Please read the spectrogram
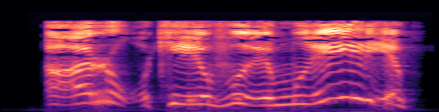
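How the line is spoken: Creaky voice. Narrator (Russian): проскрипел библиотекарь

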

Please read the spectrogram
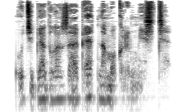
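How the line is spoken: Whisper in ear. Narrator (Russian): прошептал ей на ухо

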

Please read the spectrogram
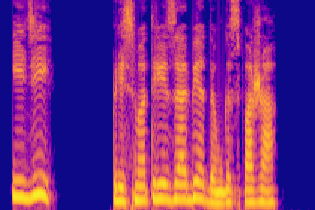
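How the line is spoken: Sudden sharp command. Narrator (Russian): неожиданно резко приказал ей Гарик

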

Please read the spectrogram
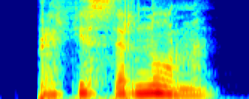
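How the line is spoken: Muttered. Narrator (Russian): пробормотала я

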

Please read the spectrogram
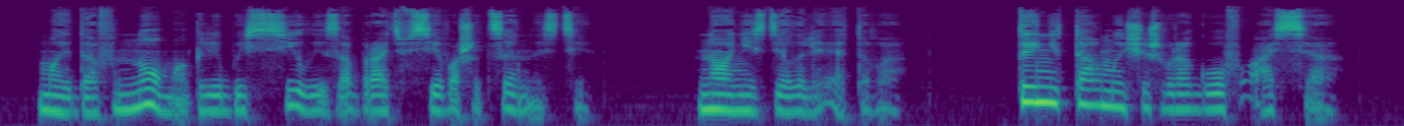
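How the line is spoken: Close intimate whisper. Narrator (Russian): прошептал практически в губы

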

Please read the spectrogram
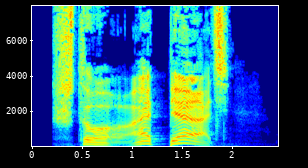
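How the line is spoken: Mage's resigned groan. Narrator (Russian): обреченно простонал маг

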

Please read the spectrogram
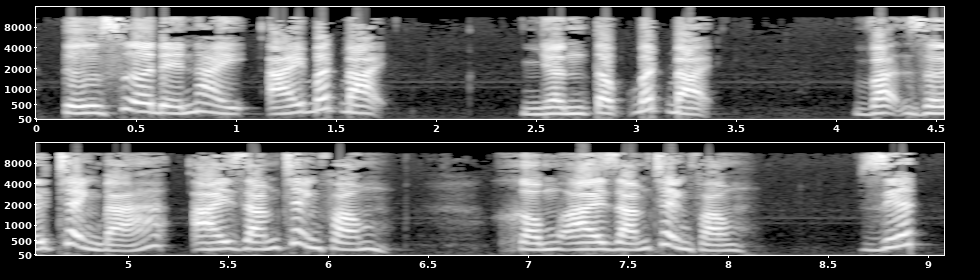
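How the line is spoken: Crowd chanting, shouting. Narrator (Vietnamese): Mấy trăm tướng sĩ cùng hò hét

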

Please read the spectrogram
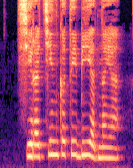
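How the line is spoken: Sighing mother. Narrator (Russian): вздохнула мать

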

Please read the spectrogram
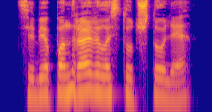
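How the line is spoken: Chuckling. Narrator (Russian): хохотнул Антипка

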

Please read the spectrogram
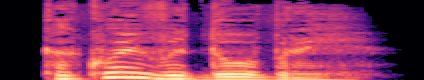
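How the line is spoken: Tender, affectionate. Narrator (Russian): ласково проговорила Лиза

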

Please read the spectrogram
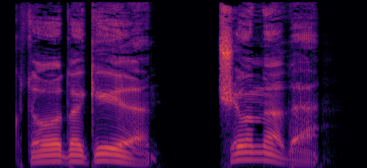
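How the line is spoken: Deep bass voice. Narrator (Russian): пробасил

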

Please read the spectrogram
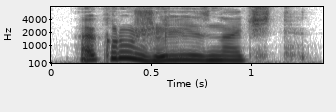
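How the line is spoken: Calm inner thought. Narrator (Russian): спокойно подумал

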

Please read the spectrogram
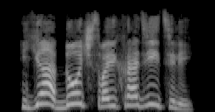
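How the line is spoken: Shout coming out as squeak. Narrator (Russian): крикнула я, но из губ вырвался какой-то жалкий писк

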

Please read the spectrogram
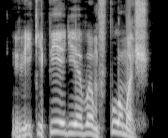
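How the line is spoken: Joking. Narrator (Russian): пошутил Дэйв

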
